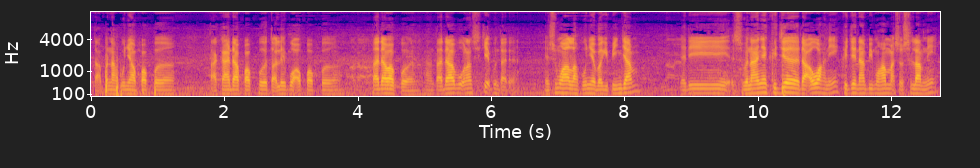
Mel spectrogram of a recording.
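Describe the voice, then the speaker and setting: A Malaysian man preaching informally at a quick clip, with a mid-range voice. His delivery is conversational, circling back on phrases and checking in with short tag questions. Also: medium pitch, a bit bright. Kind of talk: informal religious talk.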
